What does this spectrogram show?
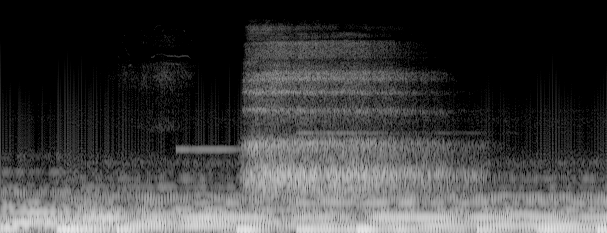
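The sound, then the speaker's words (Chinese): A long, breathy exhale through the mouth, an audible sigh lasting a couple of seconds, made during a guided breathing exercise of inhaling through the nose and exhaling through the mouth, rising over a steady, soft musical drone that continues underneath. “我们在接下来的呼吸当中，我们采用鼻吸口呼的方式，在呼气的时候。你可以发出声音”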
